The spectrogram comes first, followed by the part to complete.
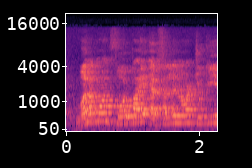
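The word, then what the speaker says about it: epsilon: बहुत सारे बच्चों को इसका सही करेक्ट प्रोनाउंसिएशन नहीं पता होता। इसका करेक्ट प्रोनाउंसिएशन क्या है, इसका नाम है एप्सिलॉन। चूंकि यहाँ 0 लगा हुआ है तो इसलिए इसको हम क्या कहेंगे, एप्सिलॉन नॉट कहेंगे, ठीक है ना।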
